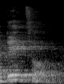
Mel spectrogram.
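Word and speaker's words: debt: took the money from you okay and your data the person who took this money from you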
